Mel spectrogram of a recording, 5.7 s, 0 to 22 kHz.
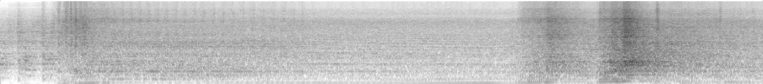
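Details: BMW E46 Compact after exhaust repair (new pipe clamped to the old one with assembly paste): engine cranks, fires and settles to a steady idle, then two quick throttle blips; exhaust sounds sealed, no puffing leaks.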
